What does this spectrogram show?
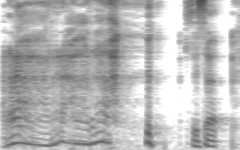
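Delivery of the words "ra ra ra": "Ra, ra, ra" with trilled R; rolled R. Shown as a demonstration. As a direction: roll the R in each "ra". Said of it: "En roulant bien les R".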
